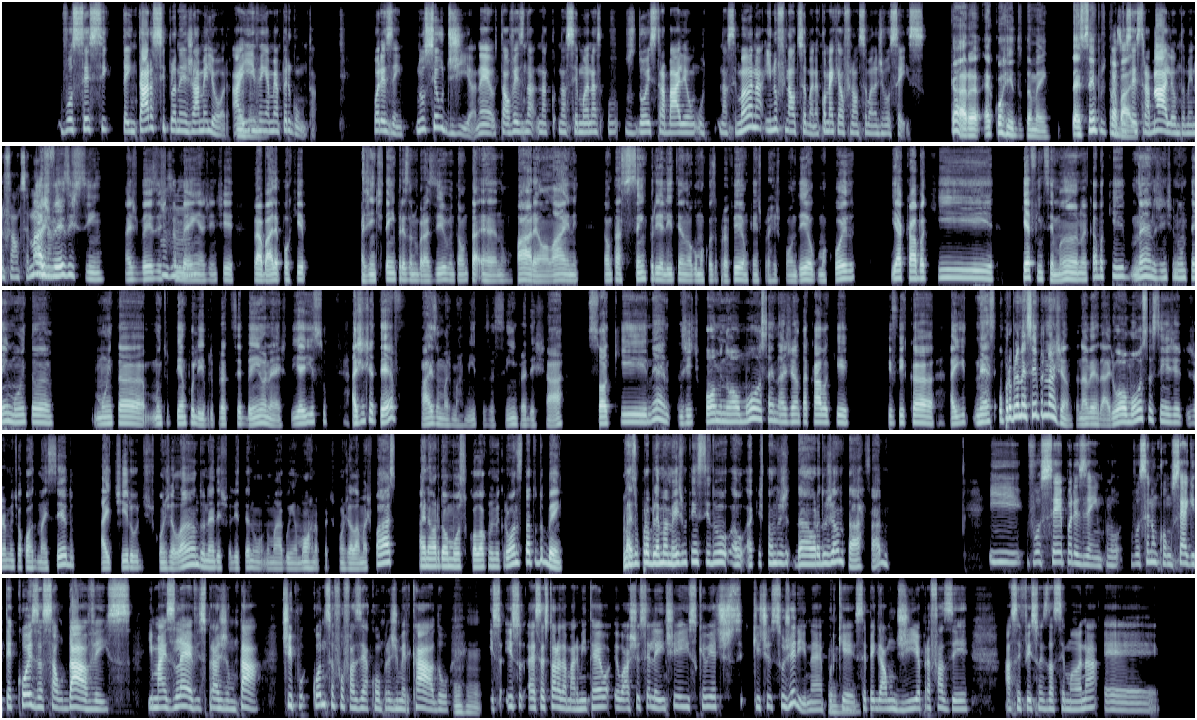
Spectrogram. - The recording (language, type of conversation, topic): Portuguese, advice, Como equilibrar a praticidade dos alimentos industrializados com a minha saúde no dia a dia?
- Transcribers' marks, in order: none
